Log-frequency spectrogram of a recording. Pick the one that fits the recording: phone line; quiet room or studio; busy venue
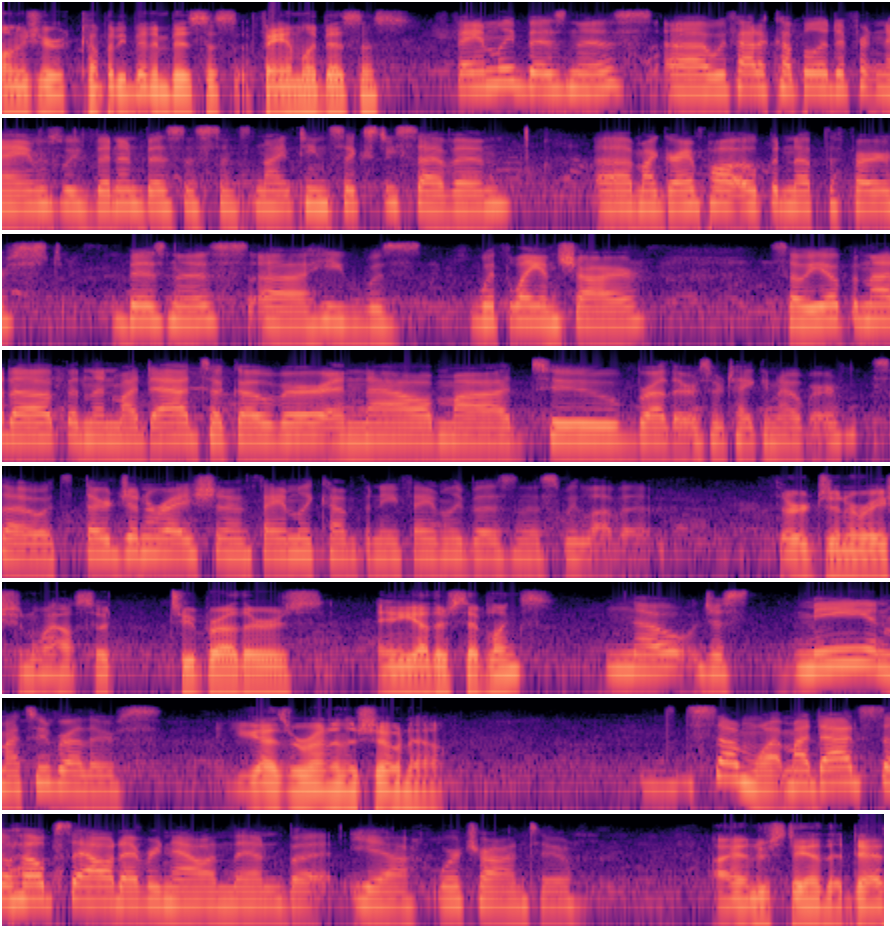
busy venue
